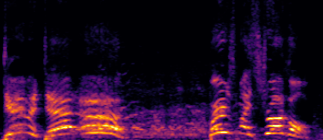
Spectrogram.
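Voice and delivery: high, loud mock tantrum; mock outrage. Son fake-yelling at his dad for supporting him, high mock tantrum. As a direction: shout at the sky in fake despair.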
